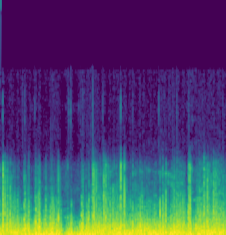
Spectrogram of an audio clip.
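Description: Strong wind buffeting the microphone: a loud, steady rushing rumble.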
